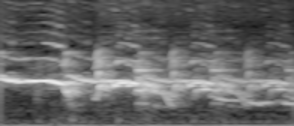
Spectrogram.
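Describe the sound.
A dog howls frantically inside a museum, a shrill, anguished run of wavering howls and yips that swoop up and down in pitch, loud and unbroken with no voices.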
